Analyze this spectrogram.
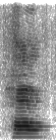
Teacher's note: हमारी जो हा की जो हमारी बोली है वो हमारे कंठ से आ रही है, ना कि हमारे मुख से निकल रही है। तो हमारा जो हा होगा वो हमारे का वर्ग में आ जाएगा। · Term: कंठ वर्ग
